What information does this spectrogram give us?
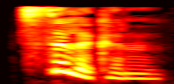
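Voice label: "silicon", British English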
